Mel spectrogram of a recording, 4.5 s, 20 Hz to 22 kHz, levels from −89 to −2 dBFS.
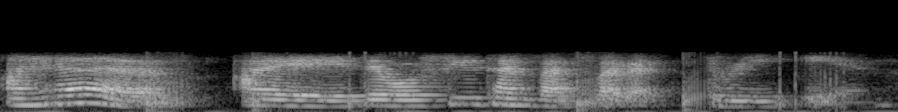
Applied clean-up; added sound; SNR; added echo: none; Fart; 17 dB; reverberation time 0.3 s.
